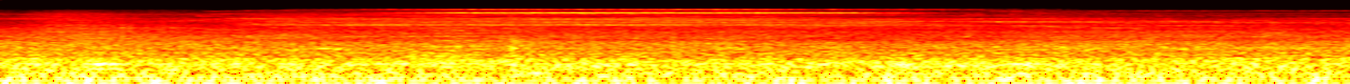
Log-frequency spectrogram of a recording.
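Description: Frecciargento tilting high-speed train rolling slowly into the platform with a steady low rumble, and a high squeal joining about two seconds in as it slows.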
